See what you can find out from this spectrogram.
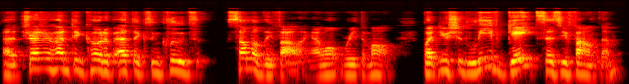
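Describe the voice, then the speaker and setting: A man's voice: fairly high pitch, lively intonation, fairly quick. A man co-hosting a podcast with his brother, reading out lists and asking playful questions in casual chat. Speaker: podcast co-host.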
